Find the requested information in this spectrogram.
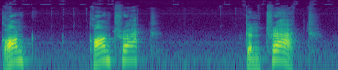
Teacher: So it's a verb, so tract, the second syllable is louder. Contract, contract.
